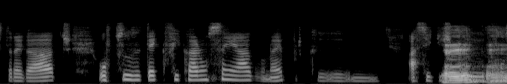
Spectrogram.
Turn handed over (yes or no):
yes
